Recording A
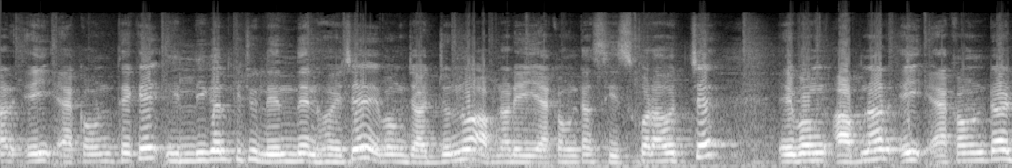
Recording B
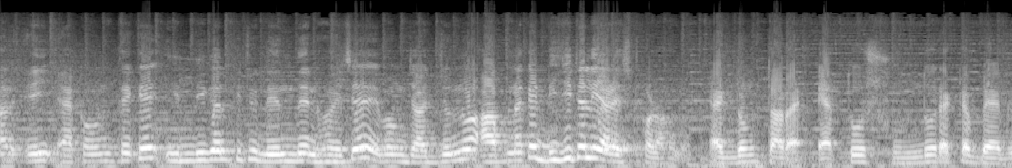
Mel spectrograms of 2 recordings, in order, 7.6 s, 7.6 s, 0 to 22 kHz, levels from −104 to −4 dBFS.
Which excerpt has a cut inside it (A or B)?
B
